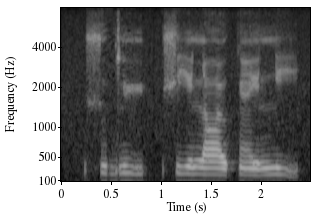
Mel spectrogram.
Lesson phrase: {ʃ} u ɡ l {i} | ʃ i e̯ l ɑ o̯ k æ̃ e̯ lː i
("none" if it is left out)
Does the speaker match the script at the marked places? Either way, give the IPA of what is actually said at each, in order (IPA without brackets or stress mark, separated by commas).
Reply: ʃ, y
